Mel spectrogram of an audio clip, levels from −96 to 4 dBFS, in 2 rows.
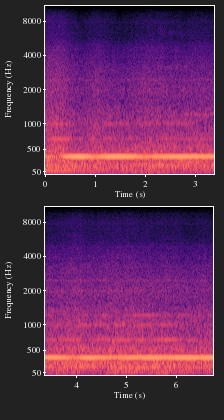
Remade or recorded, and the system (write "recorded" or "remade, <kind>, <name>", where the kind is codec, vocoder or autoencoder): remade, autoencoder, DAC-VAE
